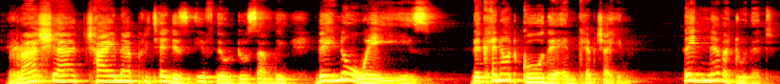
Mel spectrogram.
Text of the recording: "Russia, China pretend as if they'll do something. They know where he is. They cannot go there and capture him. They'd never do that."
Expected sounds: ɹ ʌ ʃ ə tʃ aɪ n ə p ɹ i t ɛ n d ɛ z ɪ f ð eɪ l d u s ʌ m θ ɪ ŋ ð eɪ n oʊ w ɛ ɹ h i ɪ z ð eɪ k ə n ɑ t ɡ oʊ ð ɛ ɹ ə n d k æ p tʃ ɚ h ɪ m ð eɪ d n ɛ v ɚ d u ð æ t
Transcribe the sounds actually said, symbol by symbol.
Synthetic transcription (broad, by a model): ɹ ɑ ʃ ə tʃ aɪ n ə p ɹ i t ɛ n d ɛ z ɪ f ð eɪ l d u s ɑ m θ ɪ ŋ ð eɪ n oʊ w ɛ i ɪ z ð eɪ k ə n ɑ t ɡ oʊ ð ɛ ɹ ə n d k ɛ p tʃ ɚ h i m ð eɪ d n ɛ v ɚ d u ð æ t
